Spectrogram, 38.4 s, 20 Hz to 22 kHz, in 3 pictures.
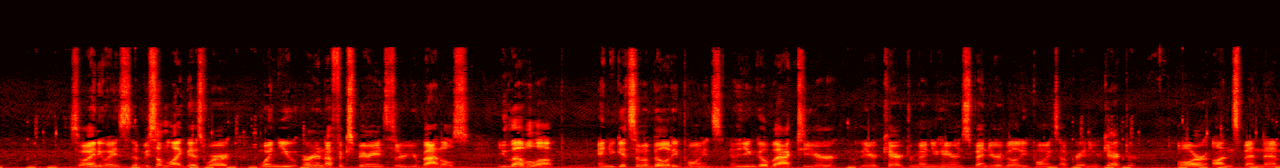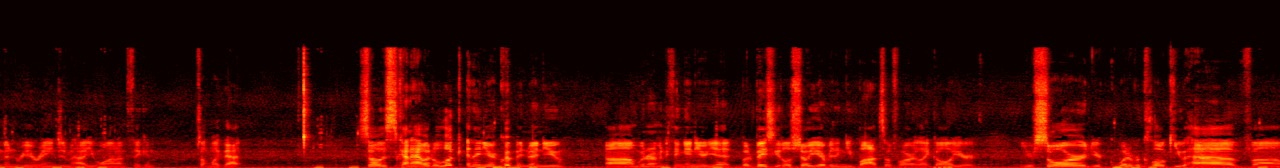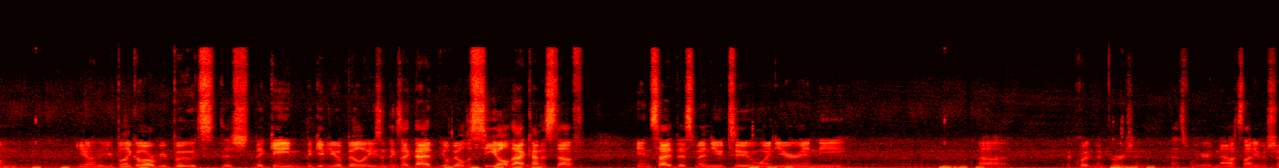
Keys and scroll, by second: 1.7-2.8 typing, 8.2 typing, 10.4-13.3 typing, 15.6 typing, 17.1-17.8 typing, 19.2-23.7 typing, 24.8-26.7 typing, 28.8-33.0 typing, 34.6-35.3 typing.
